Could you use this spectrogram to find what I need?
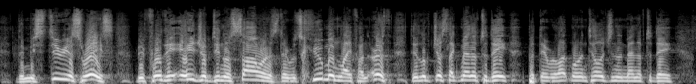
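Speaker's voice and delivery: put-on high, loud, thick Russian accent.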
